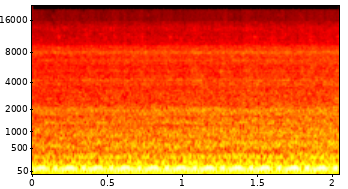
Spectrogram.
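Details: Old-school small-block Chevy V8 right after a mechanical fuel pump replacement, no leaks: a steady, even lope at idle with a smooth regular low pulse and no misses or ticks. The engine idles normally.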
